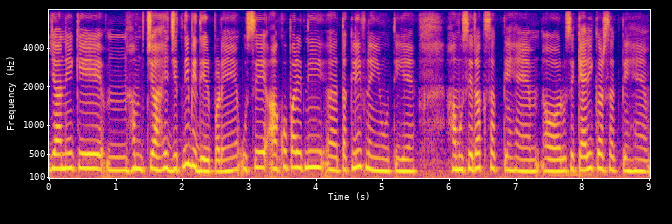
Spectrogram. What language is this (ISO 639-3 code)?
urd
